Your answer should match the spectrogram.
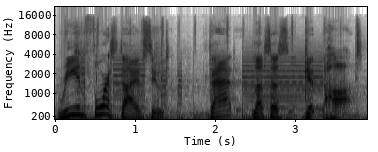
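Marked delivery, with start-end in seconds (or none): none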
